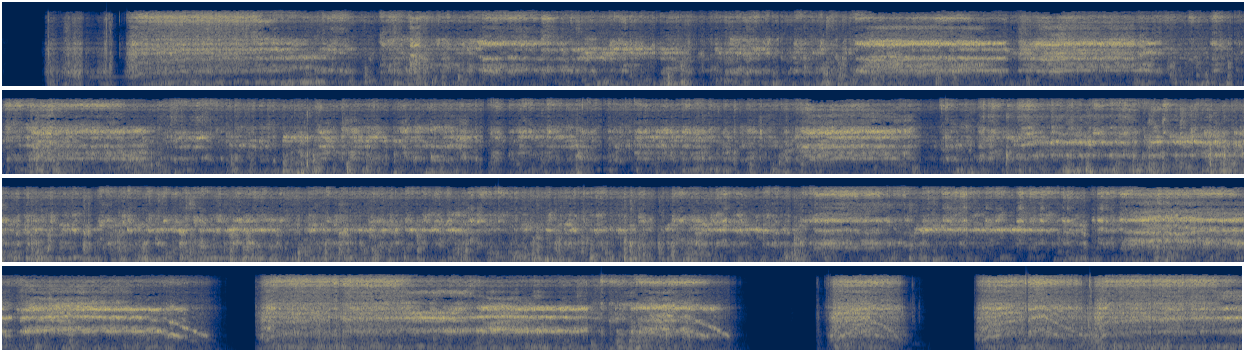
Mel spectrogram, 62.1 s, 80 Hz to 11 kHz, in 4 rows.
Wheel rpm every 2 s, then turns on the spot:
30, 150, 160, 160, 160, 160, 160, 160, 160, 160, 160, 160, 160, 160, 190, 200, 200, 200, 200, 200, 200, 200, 200, 200, 100, 170, 200, 140, 30, 50, 150.
none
